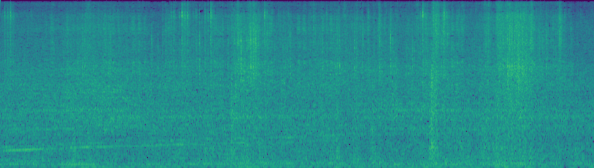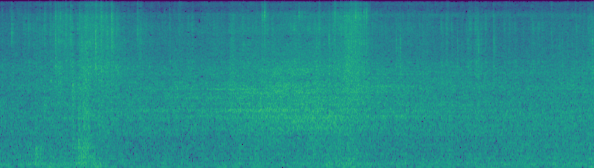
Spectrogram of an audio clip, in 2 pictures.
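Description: The bus cabin rattles and knocks now and then.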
